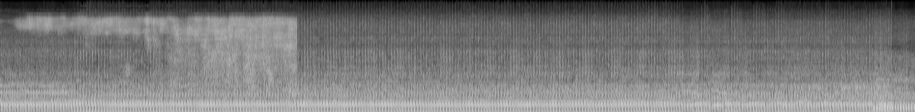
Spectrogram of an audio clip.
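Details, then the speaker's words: Log splitter small engine after carburetor jets cleaned again with carb cleaner and compressed air: steady even drone with a brief throttle change, throttle now responds; runs clean and healthy. "put it back together pull it and it crank and the autle I was able to turn it up I'm hoping now sounding pretty good"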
